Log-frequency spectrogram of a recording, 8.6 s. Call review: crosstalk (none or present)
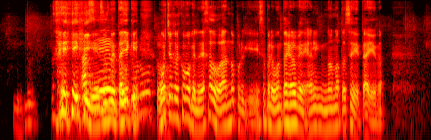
present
